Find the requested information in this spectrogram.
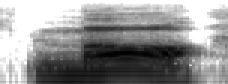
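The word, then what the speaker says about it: Maw: Moore, and it's spelled M A W.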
